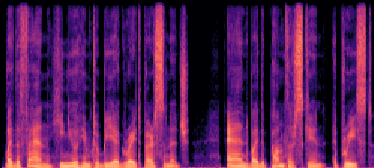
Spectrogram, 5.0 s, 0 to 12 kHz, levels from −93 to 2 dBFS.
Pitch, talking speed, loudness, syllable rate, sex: 145 Hz, 215 wpm, -18 LUFS, 5.1 syllables/s, male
